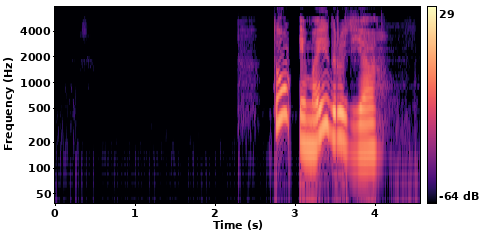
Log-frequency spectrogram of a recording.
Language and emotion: Russian, positive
